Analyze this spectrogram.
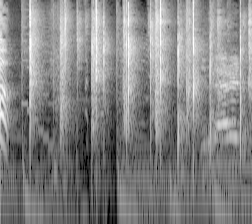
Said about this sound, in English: Clap it up! Clap it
